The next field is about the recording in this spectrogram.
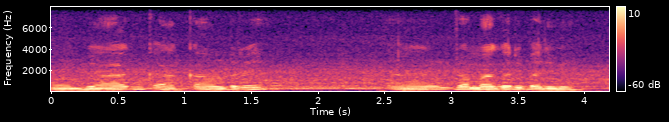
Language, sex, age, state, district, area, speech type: Odia, male, 18-30, Odisha, Jagatsinghpur, rural, spontaneous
